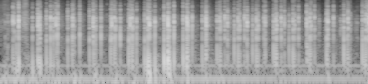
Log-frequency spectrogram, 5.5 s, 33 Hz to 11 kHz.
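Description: Fingernails scratch and tap the faces and edges of a small, hollow printed cardboard box while it is turned in the hands. About 30 quick, dry clicks and scratchy taps come in an irregular, brisk rhythm. They are bright and papery, with little low end and almost no ring.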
